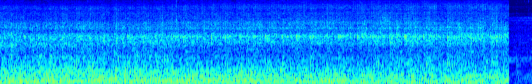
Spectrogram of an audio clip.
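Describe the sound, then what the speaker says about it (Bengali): A boat engine on a trip in Bangladesh runs at a steady, loud, close-up idle with a dense low rumble, then cuts off abruptly just before the end. "এখন আমাদের বোট স্টার্ট দিবে"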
